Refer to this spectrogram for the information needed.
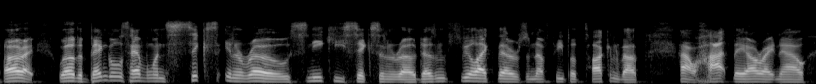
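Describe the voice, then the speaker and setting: A man's voice: mid-range voice, moderate pace, a bit bright, no echo, highs cut off. A man co-hosting a sports chat who sets up each game preview in an easygoing way. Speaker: sports podcast co-host.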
